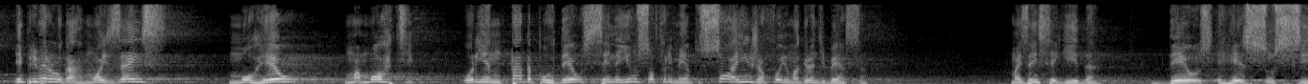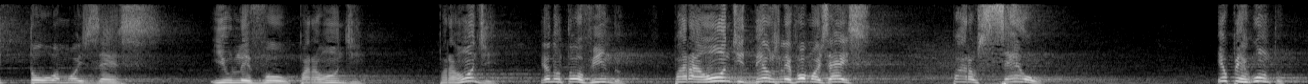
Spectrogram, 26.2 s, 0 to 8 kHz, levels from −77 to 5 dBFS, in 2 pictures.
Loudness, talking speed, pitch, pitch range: -20 LUFS, 110 wpm, 220 Hz, 180-260 Hz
